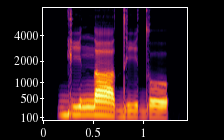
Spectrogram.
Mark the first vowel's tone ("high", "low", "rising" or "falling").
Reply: high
